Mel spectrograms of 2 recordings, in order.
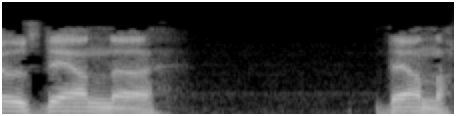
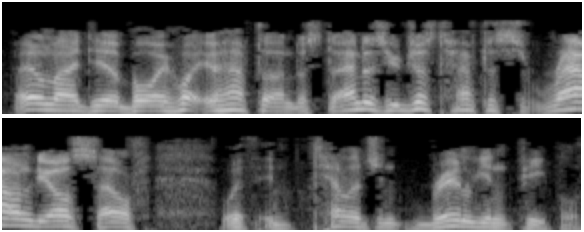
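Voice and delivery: mock Prince Charles; 7 semitones higher than usual. Prince Charles advising the president, in a mock royal voice. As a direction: play the condescending royal uncle. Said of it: "And Prince Chuck said to him".

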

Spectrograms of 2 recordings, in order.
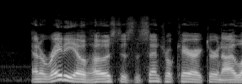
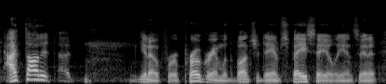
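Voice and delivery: ordinary talk

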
